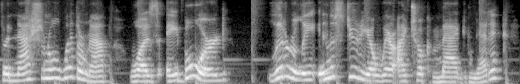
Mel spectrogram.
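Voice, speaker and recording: Woman, 60s, voice coach guest, slightly low voice, emphatic storyteller, dull podcast audio. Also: very animated, a little slow, darkish tone, faint music behind. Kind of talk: conversational podcast interview.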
